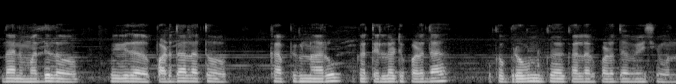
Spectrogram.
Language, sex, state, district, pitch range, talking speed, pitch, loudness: Telugu, male, Telangana, Mahabubabad, 130-140 Hz, 160 wpm, 135 Hz, -17 LUFS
